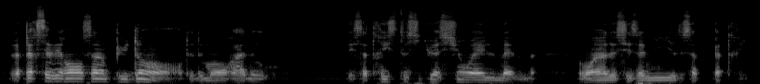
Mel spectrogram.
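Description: Male narrator, low voice, measured classic-novel reading. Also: a little mellow. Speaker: audiobook narrator.

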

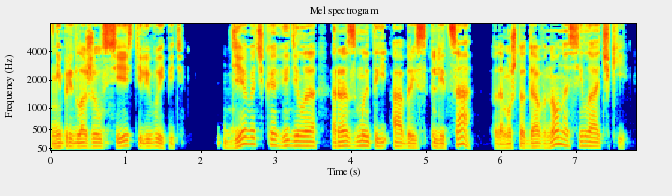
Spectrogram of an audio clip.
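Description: Expressive male audiobook narrator. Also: sits low, normal speed, dry recording. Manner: expressive, dramatic reading. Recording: dry close studio sound.

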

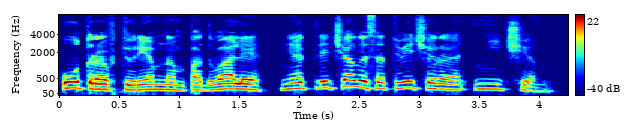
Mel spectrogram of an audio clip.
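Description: Male audiobook narrator, measured storytelling, slightly high voice, dry close sound. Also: darkish tone, no echo, soft background music. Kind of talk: scripted narration.

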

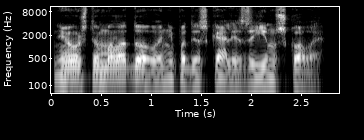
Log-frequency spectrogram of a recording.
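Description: A man's voice: lowish voice, animated, normal speed, no room sound, studio quality, close to an everyday voice. A man voicing an irritable male tax inspector who barks orders and mocks people. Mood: mocking. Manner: barking orders, mocking.

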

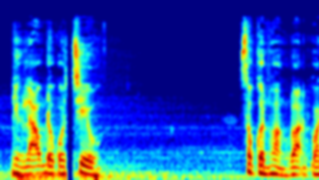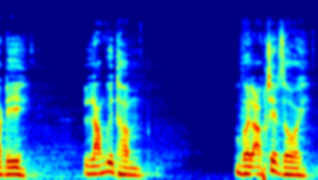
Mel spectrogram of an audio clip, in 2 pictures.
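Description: A man's voice: medium pitch, slight background noise. Man narrating a horror audiobook. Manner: steady storytelling read.

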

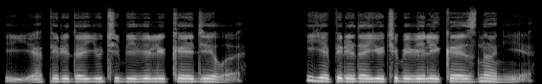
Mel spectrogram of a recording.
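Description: A man voicing a tired, disillusioned male artificial intelligence who speaks slowly and flatly in an audiobook. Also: clear, resonant tone, dry recording, studio quality, close to an everyday voice. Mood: solemn. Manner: slow, low and tired. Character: weary disillusioned male AI, cold and resigned.

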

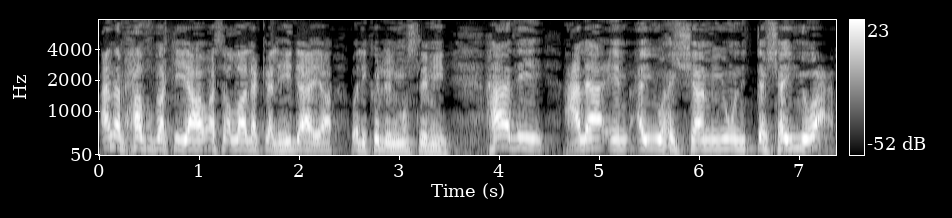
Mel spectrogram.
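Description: A man with a high, slightly husky voice argues his case in a televised debate. He presses hard on each point and slows down deliberately whenever he recites scripture. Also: darkish tone, muffled recording. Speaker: religious debater.

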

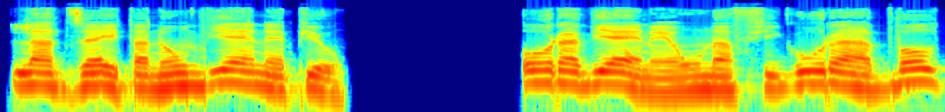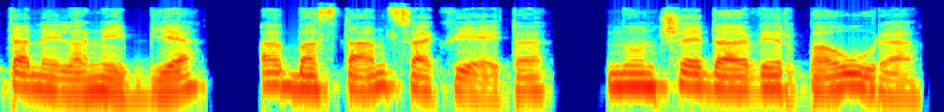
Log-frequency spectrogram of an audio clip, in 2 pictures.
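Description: A man reads a diary aloud in a slow, deliberate, solemn way. His voice sits at an ordinary middle pitch, and the recording is close and dry, with no room sound. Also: animated, no room sound. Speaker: audiobook reader.

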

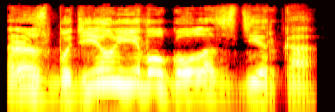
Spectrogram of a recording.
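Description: A woman narrating an audiobook fantasy story with slow, expressive storytelling. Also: low voice. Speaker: audiobook reader. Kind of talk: scripted narration.

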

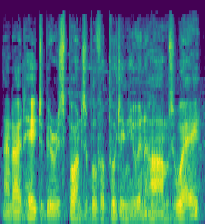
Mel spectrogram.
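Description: An actor playing a courteous, commanding police officer, calm and authoritative, in an audio drama. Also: male voice, medium pitch, quick pace, vocal fry, a little hiss or hum. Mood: calm, resolute.

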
